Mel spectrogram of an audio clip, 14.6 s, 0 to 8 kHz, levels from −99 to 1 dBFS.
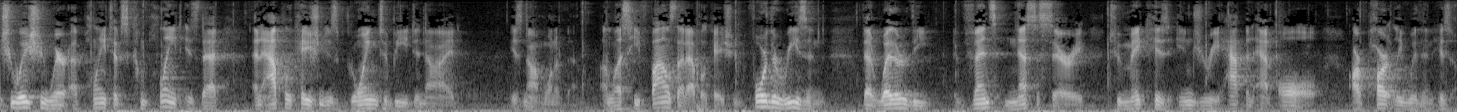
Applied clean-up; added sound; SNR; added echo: none; none; none; none.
